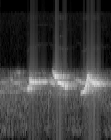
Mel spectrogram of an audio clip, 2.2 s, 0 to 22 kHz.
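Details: Clay-colored thrush (yigüirro, Turdus grayi), Costa Rica's national bird, singing at 4:45 a.m. in Cartago: three clear, slurred whistled notes, each about half a second, gently rising or falling, over a faint background hush.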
